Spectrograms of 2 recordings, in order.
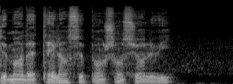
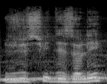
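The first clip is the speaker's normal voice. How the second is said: awkward, higher call of apology; a young man's flustered cry; clumsy cry; 8 semitones higher than usual. Acted. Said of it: "il cria d'une voix maladroite".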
